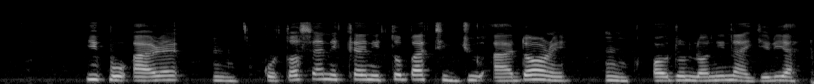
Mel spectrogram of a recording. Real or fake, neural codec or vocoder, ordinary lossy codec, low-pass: real; none; none; 7.2 kHz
